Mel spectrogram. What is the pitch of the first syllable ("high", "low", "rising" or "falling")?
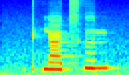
rising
